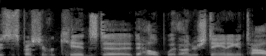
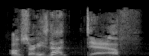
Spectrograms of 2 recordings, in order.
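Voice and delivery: sudden correction; 5 semitones higher than usual. Real, not acted. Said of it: "I've been saying it wrong".

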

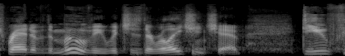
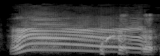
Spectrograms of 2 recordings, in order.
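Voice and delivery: high loud mock scream with a laugh; imitated scream; 5 dB louder than usual. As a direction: scream it like a cheap sound effect. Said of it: "of course it's".

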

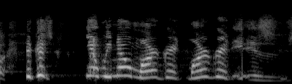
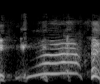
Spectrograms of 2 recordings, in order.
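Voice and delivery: much higher, sharp exasperated cry; mad outburst. Retold or imitated. Margaret hearing Frank's will, a high exasperated cry. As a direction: let out a flash of outrage. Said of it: "she's so mad".

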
